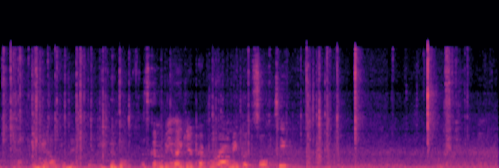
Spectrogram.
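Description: Soft, low child's voice murmuring, with sharp clicks of scissors snipping a small plastic packet open, mostly in the second half, over a steady low hum.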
